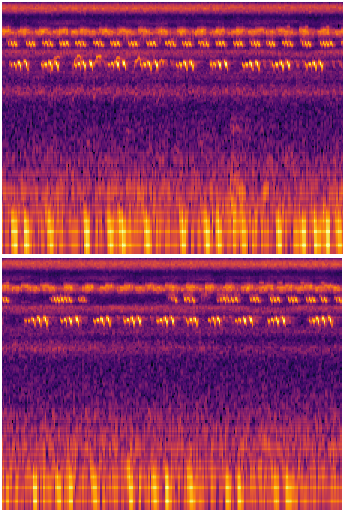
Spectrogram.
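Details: Crickets trilling in a soothing night-style ambience, quick clusters of high chirps repeating roughly twice per second, a constant shrill hum and faint low thumping beneath.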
